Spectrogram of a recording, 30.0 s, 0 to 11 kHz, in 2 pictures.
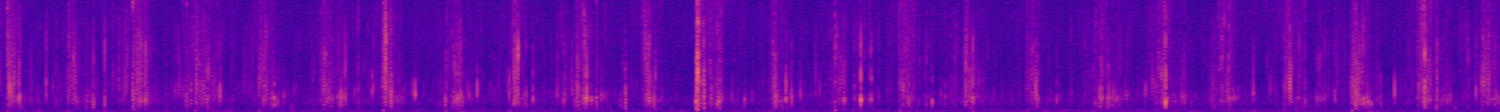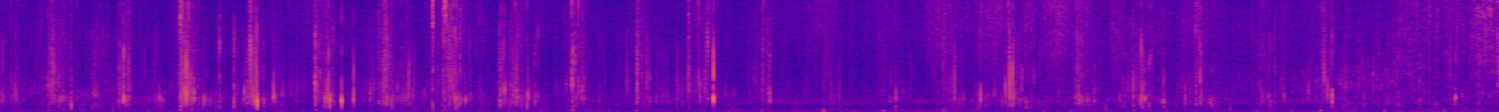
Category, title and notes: Sound effects > Human sounds and actions
Walking on gravel. Recorded with a Zoom H1essential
